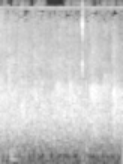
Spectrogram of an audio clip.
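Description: A church congregation at a Sunday service gives a sustained round of applause to encourage one another, a dense, even clapping that holds steady throughout.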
